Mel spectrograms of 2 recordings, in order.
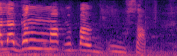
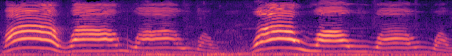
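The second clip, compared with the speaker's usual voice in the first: mocking; 2 semitones lower, 3 dB louder, much slower than usual. Acted quarrel, mocking repeated wows.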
